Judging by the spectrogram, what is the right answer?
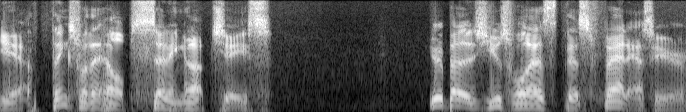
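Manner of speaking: sour, needling, bitter and salty sarcastic tone. Narrating a trip story, the reader voices Flynn rebuffing a fellow traveler, bitter and salty. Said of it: "I've had it with [name]. He's souring the trip with his need to be an asshole. / [name] finally turns around, a beer in his hand as he cracks it open. / His tone is bitter and salty. / his eyes were b".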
